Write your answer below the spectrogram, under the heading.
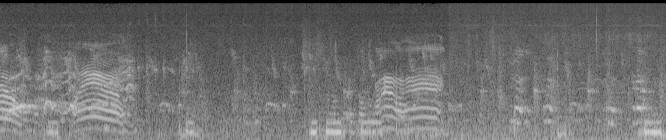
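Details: Cat meows, two arching harmonic calls several seconds apart, among quieter short chirping sounds and low background noise.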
